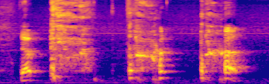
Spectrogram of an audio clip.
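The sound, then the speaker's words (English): Three harsh coughs in quick succession from someone at home on a Zoom call, each a short raspy burst with a brief pause between them, and no talking. “We wouldn't be coughing in the privacy of our home on a Zoom call.”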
